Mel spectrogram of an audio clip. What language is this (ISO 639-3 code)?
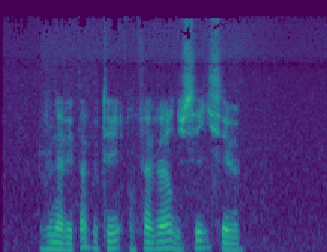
fra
